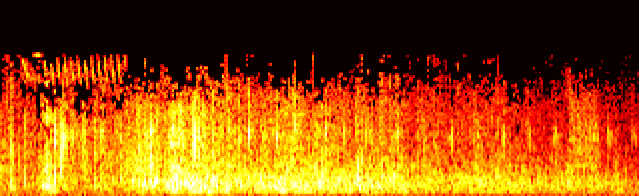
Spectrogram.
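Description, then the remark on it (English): Horse hooves clip-clop steadily on a hard road as a horse-drawn carriage travels from Brighton toward a stop at Croydon, bound for Jermyn Street, the rhythmic hoofbeats mixed with a continuous rumble of wheels, moderately loud throughout. “Now we'll stop at Croydon to feed and water the horses.”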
